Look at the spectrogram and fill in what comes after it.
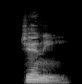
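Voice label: "jenny", Australian English; pronunciations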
